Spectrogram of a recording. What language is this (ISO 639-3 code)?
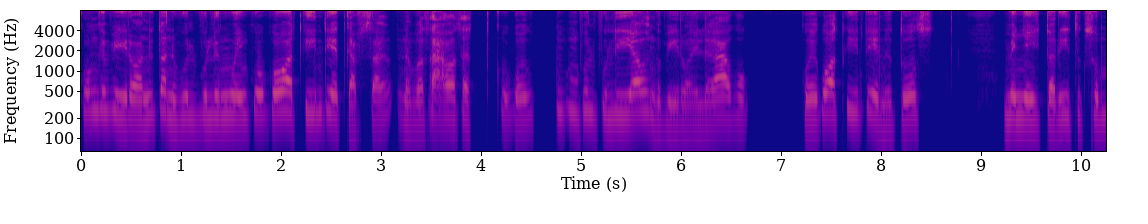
eyo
